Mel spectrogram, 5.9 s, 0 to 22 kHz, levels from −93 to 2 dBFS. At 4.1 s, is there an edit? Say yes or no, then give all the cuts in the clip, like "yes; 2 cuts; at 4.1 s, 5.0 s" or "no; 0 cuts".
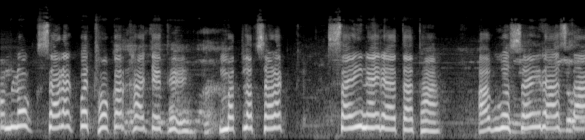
no; 0 cuts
